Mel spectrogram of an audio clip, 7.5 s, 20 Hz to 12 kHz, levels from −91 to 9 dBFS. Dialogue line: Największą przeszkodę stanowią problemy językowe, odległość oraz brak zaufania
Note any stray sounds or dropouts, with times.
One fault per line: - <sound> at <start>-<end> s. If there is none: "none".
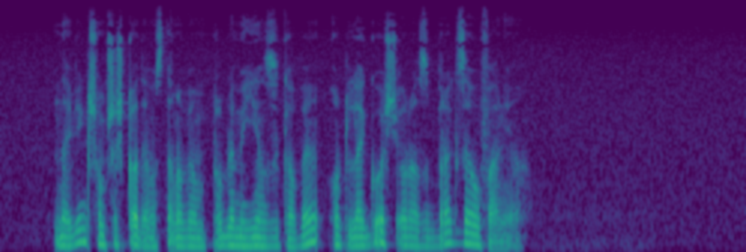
none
